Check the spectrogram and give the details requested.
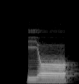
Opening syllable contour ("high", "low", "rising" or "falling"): high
